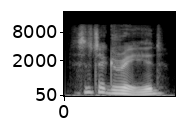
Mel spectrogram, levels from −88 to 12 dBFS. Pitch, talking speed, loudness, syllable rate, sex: 145 Hz, 215 wpm, -16 LUFS, 6.6 syllables/s, male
